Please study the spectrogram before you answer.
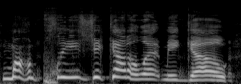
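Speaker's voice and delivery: put-on high, whiny kid pleading with mom; begging mom. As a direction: beg like a desperate teenager.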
